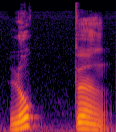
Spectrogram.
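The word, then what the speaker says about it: ろっぷん: 그리고 6분은 록분.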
